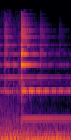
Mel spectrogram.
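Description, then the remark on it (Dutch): A bell is struck once, loud, its clear metallic tone ringing on and slowly fading over a low background rumble, with fainter clangs around it; it is the bell pulled by commando trainees to quit selection. “Wie aan de bel trekt, gooit daarmee zijn toekomst als commando weg.”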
